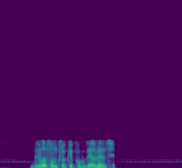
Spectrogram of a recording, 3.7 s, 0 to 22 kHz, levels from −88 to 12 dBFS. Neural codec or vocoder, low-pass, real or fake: codec, 16 kHz in and 24 kHz out, 0.6 kbps, FocalCodec, streaming, 2048 codes; 3.6 kHz; fake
